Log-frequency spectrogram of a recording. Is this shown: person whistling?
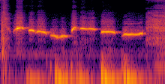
yes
